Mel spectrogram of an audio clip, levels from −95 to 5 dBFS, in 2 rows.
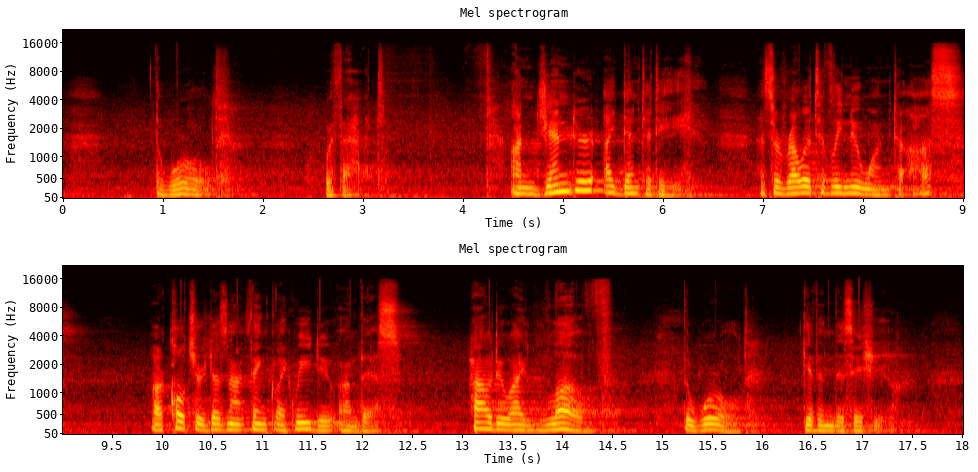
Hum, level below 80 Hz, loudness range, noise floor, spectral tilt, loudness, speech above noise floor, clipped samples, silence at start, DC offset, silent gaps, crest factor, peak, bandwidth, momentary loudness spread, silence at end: none; -56 dBFS; 7 LU; -58 dBFS; -6.5 dB/octave; -32 LUFS; 27 dB; under 0.1%; 0.05 s; under 0.1%; none; 22 dB; -10 dBFS; 16 kHz; 22 LU; 0.05 s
